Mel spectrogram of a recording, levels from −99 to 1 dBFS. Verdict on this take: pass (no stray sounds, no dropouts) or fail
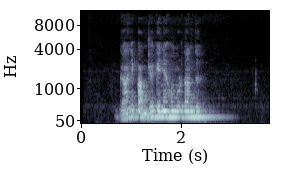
pass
